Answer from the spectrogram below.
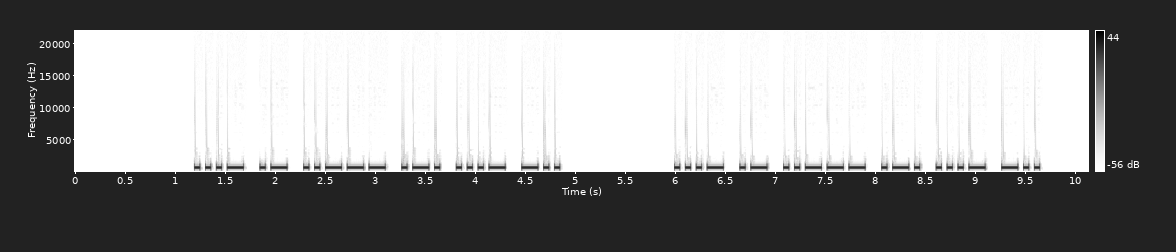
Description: Morse code, heard as a keyed tone, about 22 wpm, 700 Hz. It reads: VA2RVD VA2RVD
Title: DXCC-100 Call Signs - 6 Characters - Repeated 2x - 22wpm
